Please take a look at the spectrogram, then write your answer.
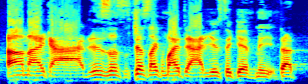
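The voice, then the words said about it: Imitates another person's voice. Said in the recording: “my Bethany impersonation. It's not very good. Not very good.”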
